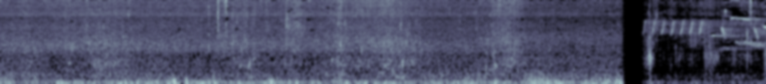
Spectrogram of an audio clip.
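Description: Wind buffeting the microphone, a heavy rumbling noise with a few faint knocks. About six seconds in it cuts to silence for a moment, then comes back quieter with light clicks.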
